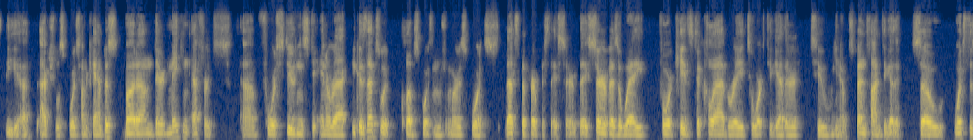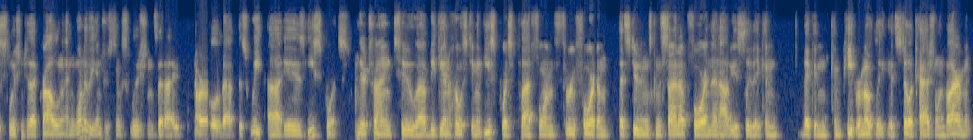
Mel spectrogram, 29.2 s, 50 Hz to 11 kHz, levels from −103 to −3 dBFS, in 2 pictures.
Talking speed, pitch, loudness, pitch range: 205 wpm, 100 Hz, -23 LUFS, 95-110 Hz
